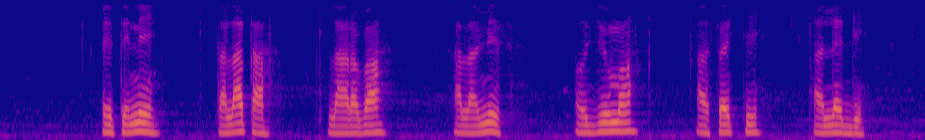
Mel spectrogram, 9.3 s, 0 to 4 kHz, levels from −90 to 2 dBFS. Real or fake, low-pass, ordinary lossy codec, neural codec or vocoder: real; 3.6 kHz; none; none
